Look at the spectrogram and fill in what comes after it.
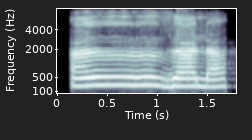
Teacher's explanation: انزل پہ اخفا کریں گی، یعنی نون کی آواز کو چھپائیں گی، کیونکہ نون ساکن کے بعد زا موجود ہے۔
